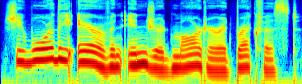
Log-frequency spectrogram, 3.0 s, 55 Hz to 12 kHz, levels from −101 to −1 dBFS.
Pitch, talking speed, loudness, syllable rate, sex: 190 Hz, 200 wpm, -14 LUFS, 4.8 syllables/s, female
